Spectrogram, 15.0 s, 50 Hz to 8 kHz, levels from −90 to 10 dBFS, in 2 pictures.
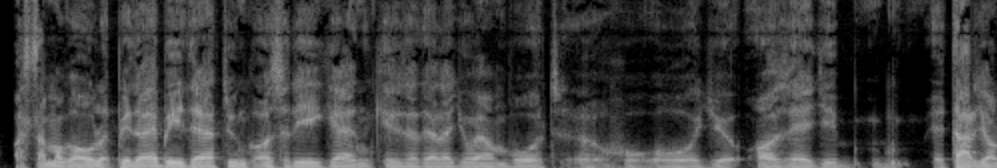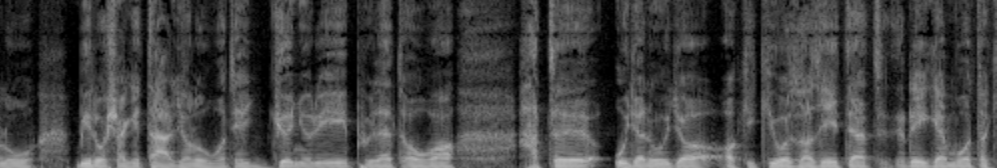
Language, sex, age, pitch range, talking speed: Hungarian, male, 60-79, 80-95 Hz, 130 wpm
